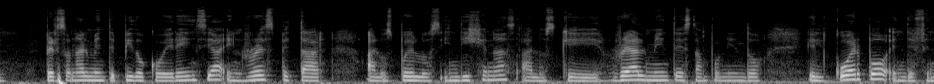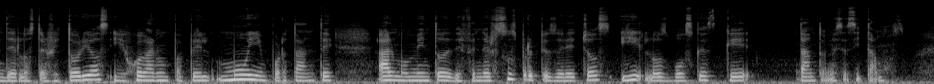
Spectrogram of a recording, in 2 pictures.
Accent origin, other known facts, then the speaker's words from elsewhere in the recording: Bolivia; Exijo como humana perteneciente a este territorio y denominada como boliviana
